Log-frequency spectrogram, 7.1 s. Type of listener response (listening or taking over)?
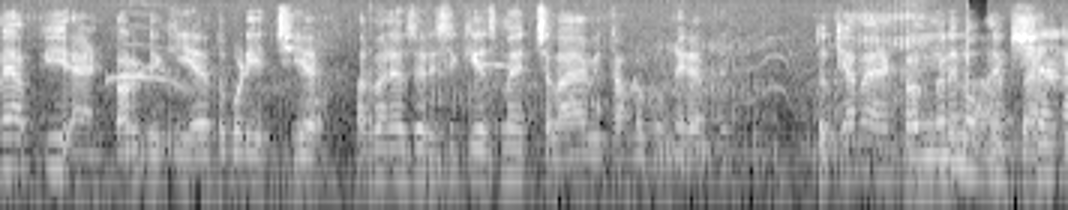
taking over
